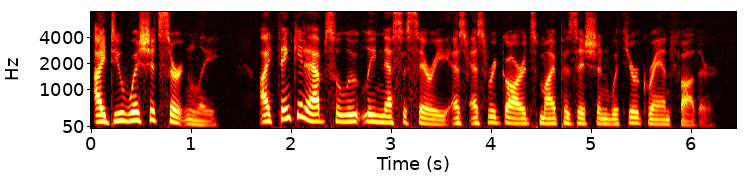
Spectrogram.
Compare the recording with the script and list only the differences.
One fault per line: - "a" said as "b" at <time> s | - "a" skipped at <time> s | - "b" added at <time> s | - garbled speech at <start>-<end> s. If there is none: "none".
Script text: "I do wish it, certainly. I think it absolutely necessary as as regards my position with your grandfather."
none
